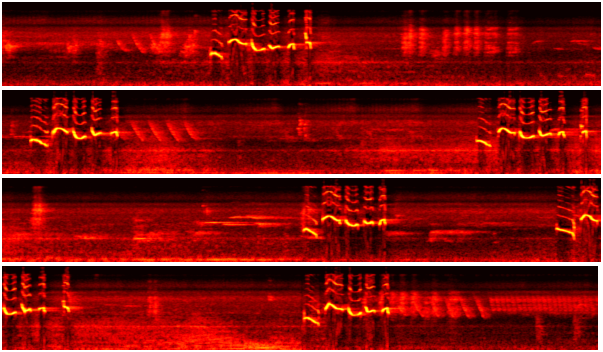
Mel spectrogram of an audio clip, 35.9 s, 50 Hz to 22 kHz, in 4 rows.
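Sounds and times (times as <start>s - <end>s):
soft bird chirps and trills: 0.0s - 35.9s
bird song whistled phrases: 2.4s - 4.8s, 8.4s - 10.9s, 16.1s - 18.0s, 20.9s - 24.1s, 26.3s - 28.2s, 31.5s - 34.4s.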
